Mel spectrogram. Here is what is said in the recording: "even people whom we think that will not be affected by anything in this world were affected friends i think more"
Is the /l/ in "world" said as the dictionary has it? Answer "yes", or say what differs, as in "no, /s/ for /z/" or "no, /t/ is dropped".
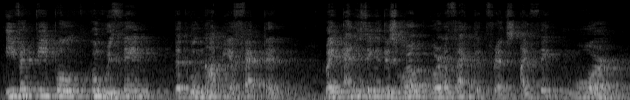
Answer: yes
